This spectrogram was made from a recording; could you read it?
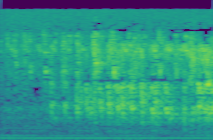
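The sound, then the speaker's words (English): Monkeys watching a water hole chatter in a busy, continuous jumble of high squeaks and calls, steadily loud, building slightly toward the end with no voices present. “Monkeys watching pool too happy.”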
